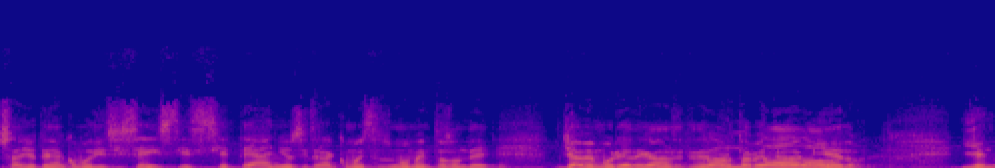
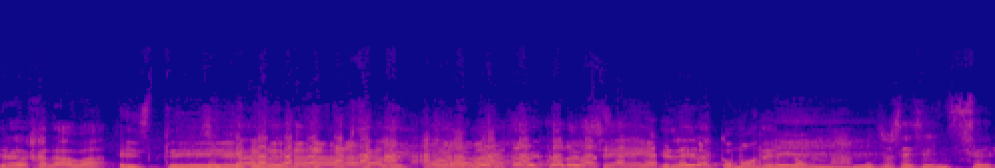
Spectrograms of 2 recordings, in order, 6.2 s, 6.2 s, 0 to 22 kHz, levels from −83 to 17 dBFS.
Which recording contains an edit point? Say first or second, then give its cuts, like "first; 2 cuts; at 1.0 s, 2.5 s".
first; 1 cut; at 1.9 s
